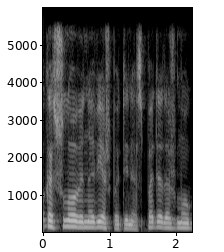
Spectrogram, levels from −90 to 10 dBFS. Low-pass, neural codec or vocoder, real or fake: 5.4 kHz; none; real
